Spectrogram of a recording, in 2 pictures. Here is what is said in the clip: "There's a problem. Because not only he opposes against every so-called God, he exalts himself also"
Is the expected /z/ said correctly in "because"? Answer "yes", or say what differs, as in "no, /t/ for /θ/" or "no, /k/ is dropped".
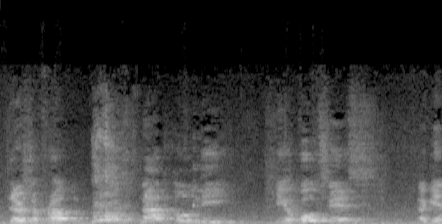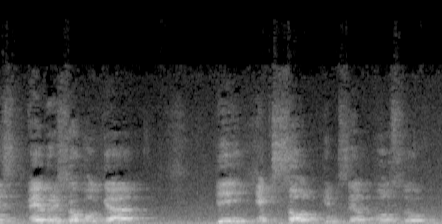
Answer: no, /s/ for /z/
